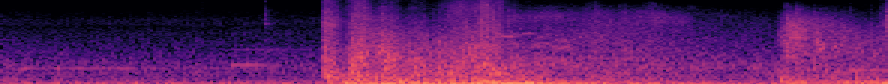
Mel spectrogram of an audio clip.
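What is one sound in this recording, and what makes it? Electricity crackles and sizzles sharply.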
